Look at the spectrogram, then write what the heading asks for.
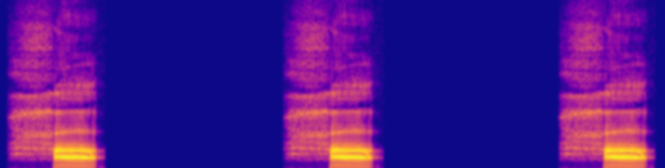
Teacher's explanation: ہا کی ادائیگی میں زبان کی جڑ کو حلق کی طرف مضبوطی سے دباتے ہوئے باریک اور رگڑ کھاتی سانس میں پڑھیں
